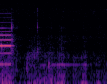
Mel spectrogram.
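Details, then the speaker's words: Lenovo ThinkCentre all-in-one computer: green power light comes on, one short beep at power-on, then no picture. A sound can also be heard from the screen. Graphics chip fault is suspected. "you can hear the sound one beep actually and look i can hear the sound which is coming from the screen i don't know what's going on i can see the light but there's no picture"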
